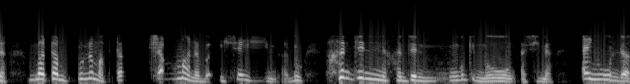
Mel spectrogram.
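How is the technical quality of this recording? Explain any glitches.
The technical quality is poor. Three faults are audible in this speech recording.

Throughout, the iLBC codec band-limits the audio to 4 kHz and gives it a plainly rough, synthetic texture. This fits 20 ms frames at about 15 kbps.

A filter restarted on every block leaves a faint transient at each boundary. Together these form a steady 100 Hz buzz that rises and falls with the speech level.

Lost iLBC frames occur at four points:
0.32–0.36 s (40 ms)
2.52–2.68 s (140 ms)
4.24–4.51 s (260 ms)
5.86–6.12 s (about 80 ms in short scattered dropouts)

In each, the decoder repeats the last pitch cycle mixed with noise, producing a held, buzzy vowel that fades over the longer gaps before clean recovery.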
